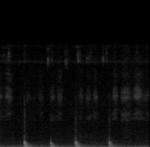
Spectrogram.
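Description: Faint pen strokes while writing on the board: four short scratches, about three a second.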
